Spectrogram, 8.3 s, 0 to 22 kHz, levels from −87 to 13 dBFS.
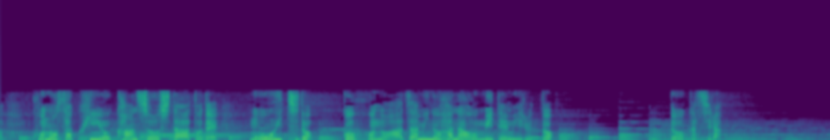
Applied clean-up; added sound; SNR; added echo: none; none; none; none.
